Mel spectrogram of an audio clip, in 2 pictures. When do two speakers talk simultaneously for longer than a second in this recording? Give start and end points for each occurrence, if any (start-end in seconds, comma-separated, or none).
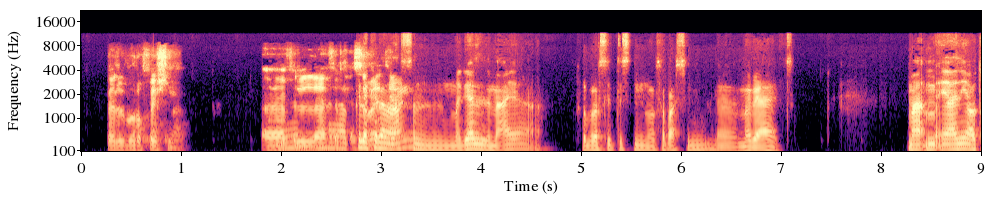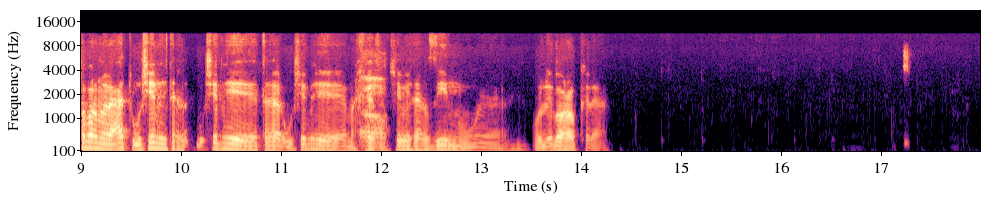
1.9-3.5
